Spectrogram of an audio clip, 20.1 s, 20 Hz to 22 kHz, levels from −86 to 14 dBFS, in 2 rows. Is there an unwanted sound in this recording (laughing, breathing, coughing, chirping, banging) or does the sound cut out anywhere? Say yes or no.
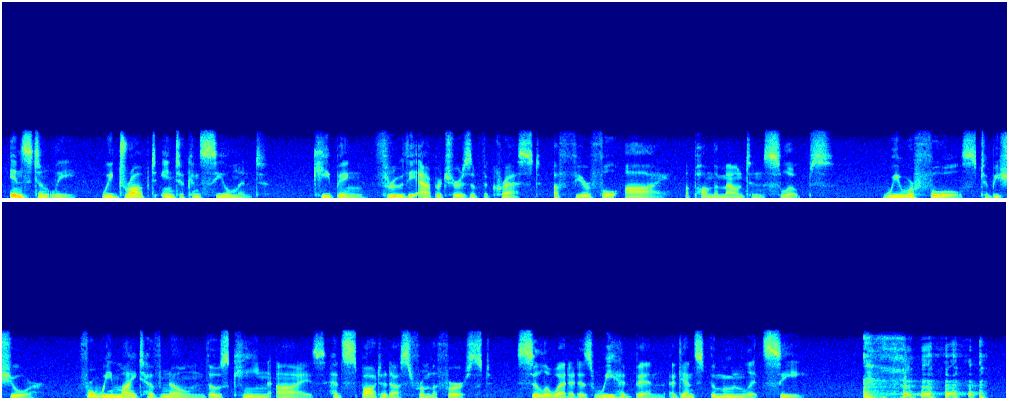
yes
